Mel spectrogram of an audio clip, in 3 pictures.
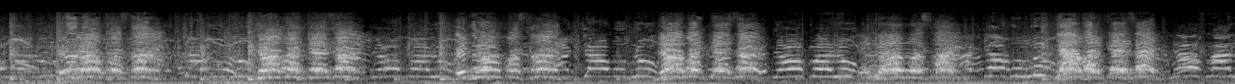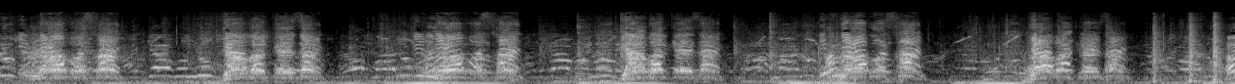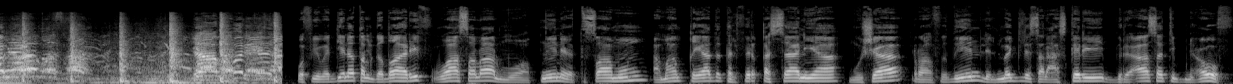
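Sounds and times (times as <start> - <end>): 
displaced people from Darfur camps chanting: 0.0 - 27.6
speech: 24.6 - 25.6, 26.7 - 37.0.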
